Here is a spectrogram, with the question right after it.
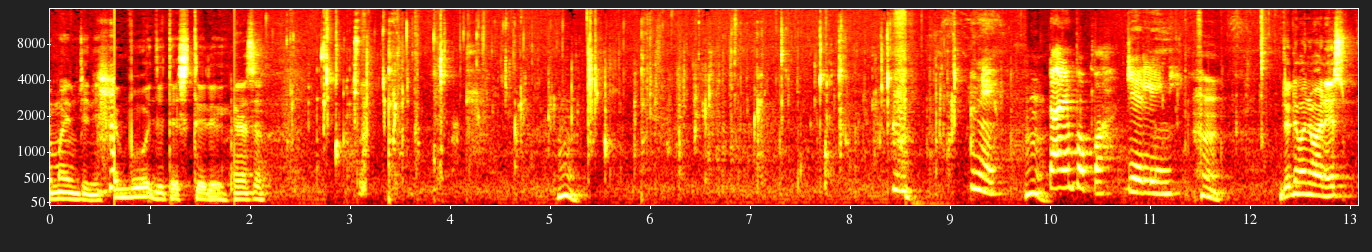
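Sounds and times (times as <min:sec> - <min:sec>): chewing mouth sounds: 0:02.4 - 0:09.8
person humming: 0:09.8 - 0:10.0.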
